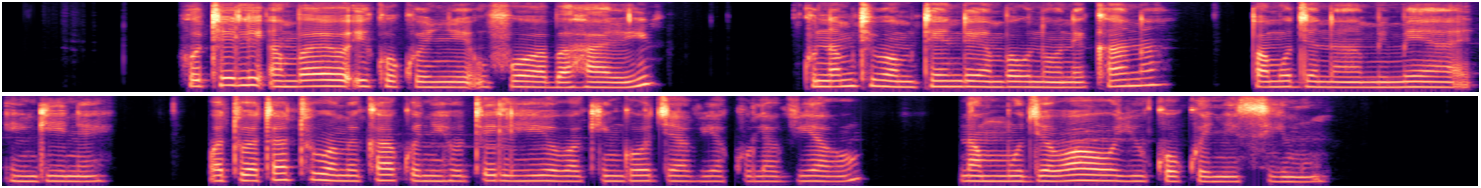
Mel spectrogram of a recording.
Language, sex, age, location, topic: Swahili, female, 25-35, Mombasa, government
